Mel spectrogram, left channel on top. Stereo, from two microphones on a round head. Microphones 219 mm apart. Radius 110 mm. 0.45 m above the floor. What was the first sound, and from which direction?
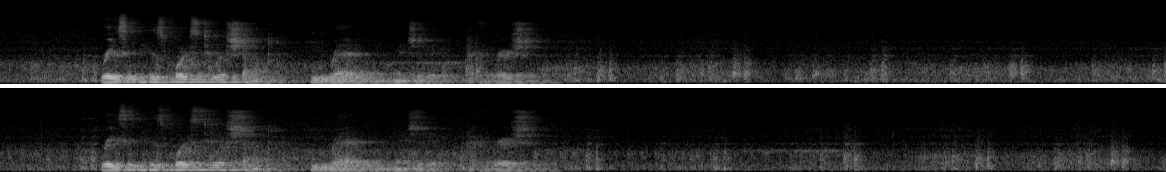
A man speaking, 25° left (ahead or behind).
